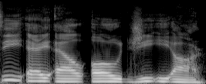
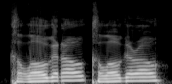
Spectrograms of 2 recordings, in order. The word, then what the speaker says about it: Calogero: It's Caloger. How would you say that? Caloger. Chaloger? There's an O in the. It's not a silent O. That's not even close. Okay, so Calogero.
